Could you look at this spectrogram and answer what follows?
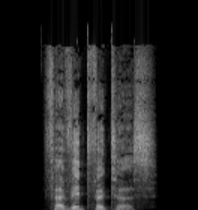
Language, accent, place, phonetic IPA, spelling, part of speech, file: German, Germany, Berlin, [fɛɐ̯ˈvɪtvətəs], verwitwetes, adjective, De-verwitwetes.ogg
- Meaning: strong/mixed nominative/accusative neuter singular of verwitwet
